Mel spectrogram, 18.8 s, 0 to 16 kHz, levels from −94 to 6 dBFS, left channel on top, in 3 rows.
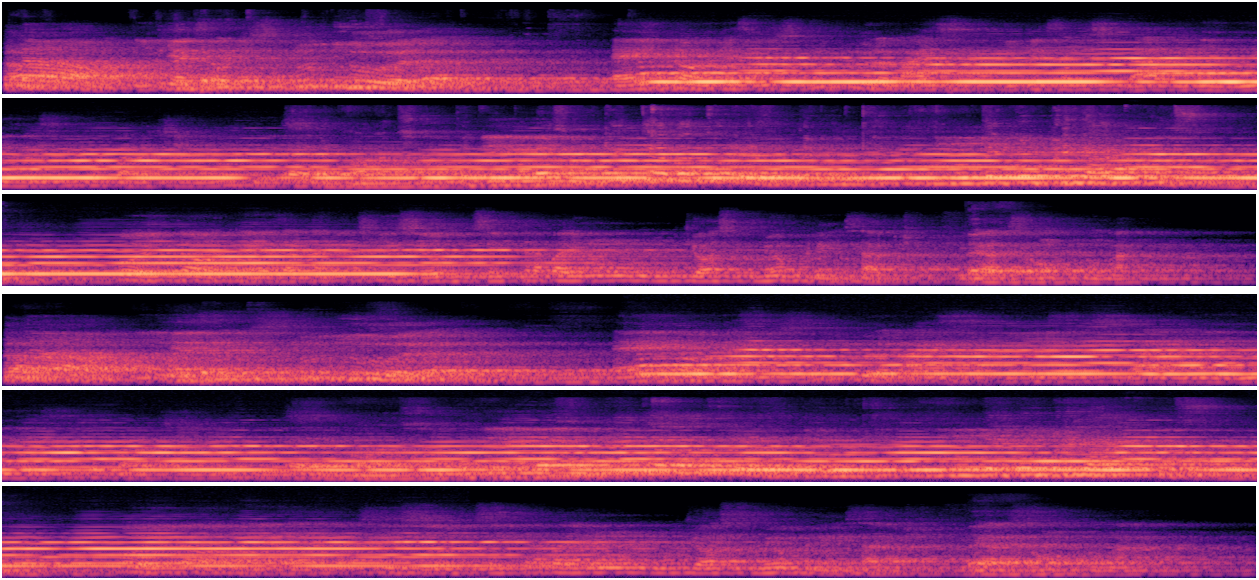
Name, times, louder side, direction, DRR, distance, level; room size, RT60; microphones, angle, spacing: voice 1, 0.0-2.4 3.0-7.7 8.0-8.2 8.7-9.1 10.9-11.5 13.1-17.0 17.3-18.2, left 2 dB, 60° left, -3 dB, 0.8 m, -27 dB
voice 2, 0.8-1.2 1.5-1.8 2.1-2.9 7.7-12.6 17.4-17.6, left 1 dB, 80° left, -5 dB, 2.4 m, -22 dB
Wind instrument woodwind instrument, 3.1-14.8, left 3 dB, 20° right, 1.5 m, -14 dB
13.5 x 8.3 x 3.8 m, 2.9 s
head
